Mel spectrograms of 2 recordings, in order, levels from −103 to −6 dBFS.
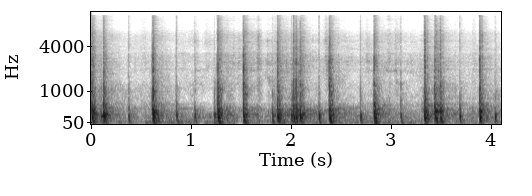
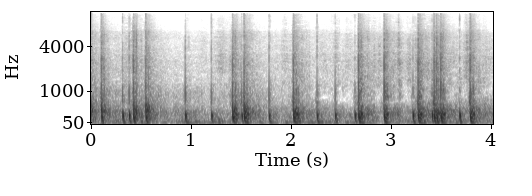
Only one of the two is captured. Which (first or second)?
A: second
